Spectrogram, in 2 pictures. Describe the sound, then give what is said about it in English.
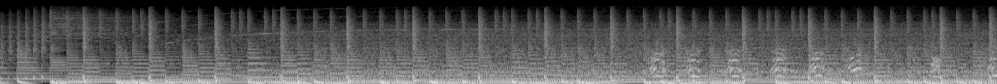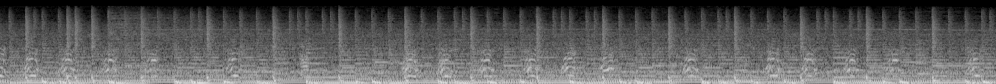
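A dog barks over and over in a steady, almost musical rhythm, loud, with a dense layered backdrop filling the whole stretch and no talking. “I don't think the dog sounds that bad. Quite a rhythmic dog.”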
